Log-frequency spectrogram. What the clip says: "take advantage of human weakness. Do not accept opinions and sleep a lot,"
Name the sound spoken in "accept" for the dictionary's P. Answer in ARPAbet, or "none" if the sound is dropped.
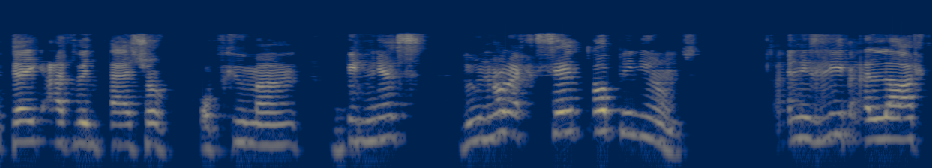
P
